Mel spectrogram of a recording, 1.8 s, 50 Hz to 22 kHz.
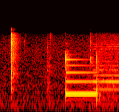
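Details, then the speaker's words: Macintosh 512k with 64k ROMs retrofitted with a 1985 GCC HyperDrive internal 10MB hard disk: power switch click, one clean half-second startup bong, then soft hum as the drive fires up, spins up and begins booting; normal startup chime. "we hear the startup bong you can hear the drive fire up the drive spins up it starts booting"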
